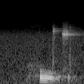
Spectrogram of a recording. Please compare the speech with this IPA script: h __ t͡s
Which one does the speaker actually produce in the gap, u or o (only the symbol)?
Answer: u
